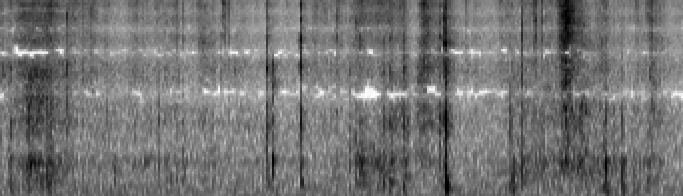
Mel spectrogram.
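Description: Faint rustling and scattered light clicks of a stack of cardboard baseball cards being slid apart and flipped through by hand.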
